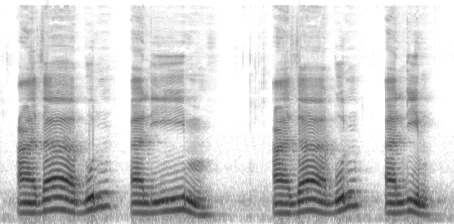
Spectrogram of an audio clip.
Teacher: Jadi di sini izhar halqi dibaca jelas ya, jelas dan tidak dengung. jelas tanwinnya dan jelas hamzahnya.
